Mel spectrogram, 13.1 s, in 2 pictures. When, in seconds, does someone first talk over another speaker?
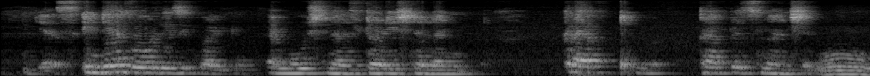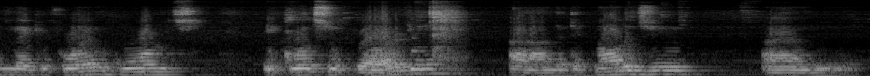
none

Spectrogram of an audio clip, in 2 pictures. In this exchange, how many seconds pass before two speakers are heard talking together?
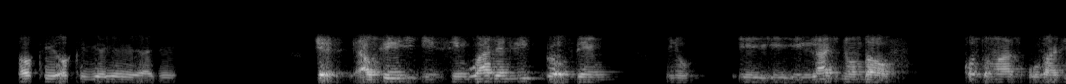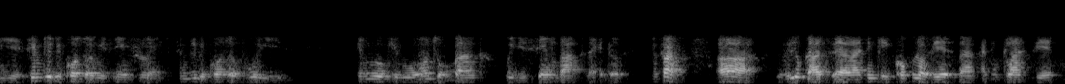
none

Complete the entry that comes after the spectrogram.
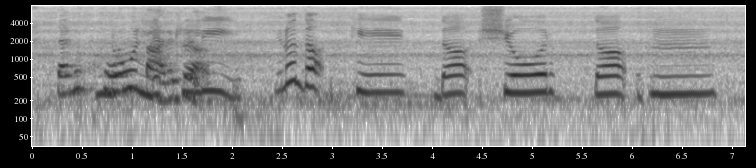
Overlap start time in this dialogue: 0.7 s

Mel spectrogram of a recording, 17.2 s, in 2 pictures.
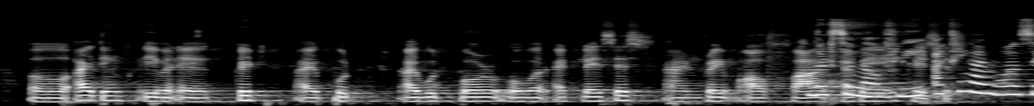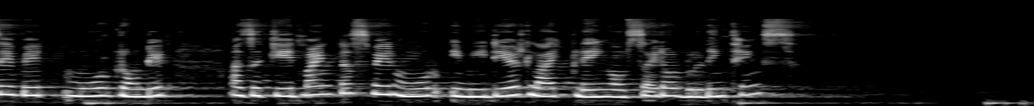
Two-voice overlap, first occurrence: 6.7 s

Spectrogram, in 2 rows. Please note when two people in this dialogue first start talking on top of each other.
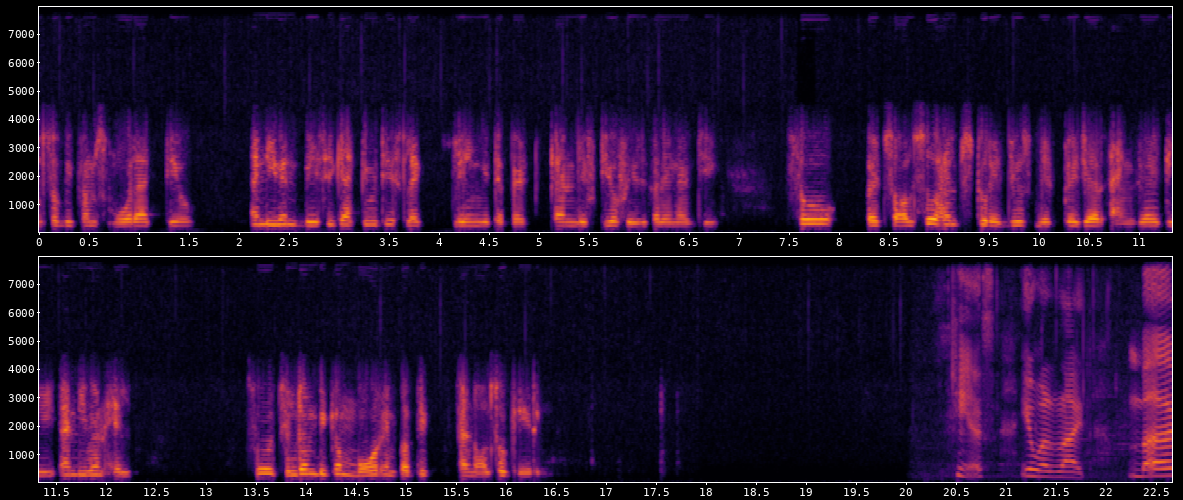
none

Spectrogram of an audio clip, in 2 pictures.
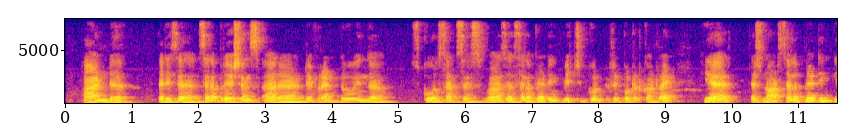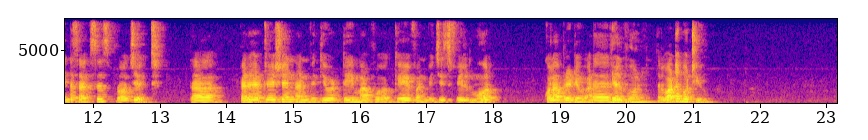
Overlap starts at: none

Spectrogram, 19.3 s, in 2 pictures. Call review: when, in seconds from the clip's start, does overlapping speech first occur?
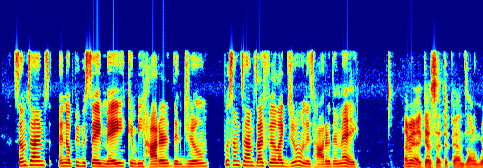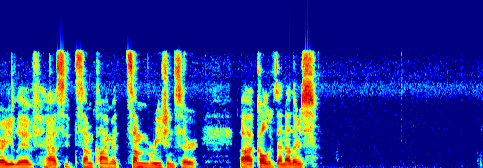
none

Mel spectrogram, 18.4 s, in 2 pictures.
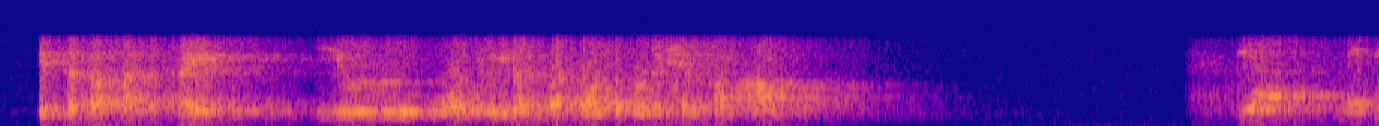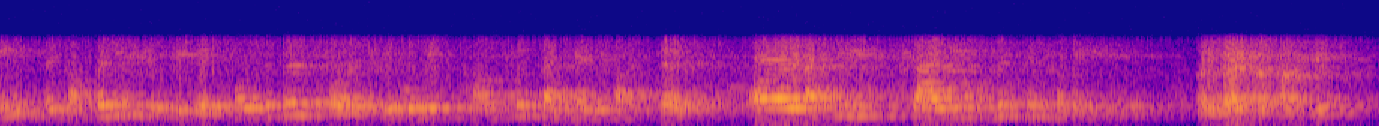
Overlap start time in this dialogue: none

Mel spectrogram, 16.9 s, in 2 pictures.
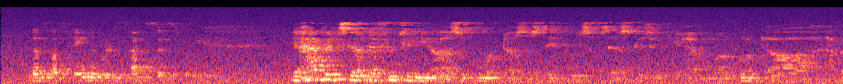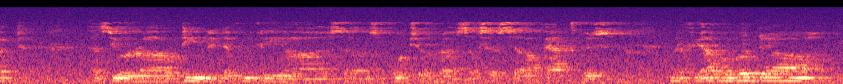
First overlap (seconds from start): none

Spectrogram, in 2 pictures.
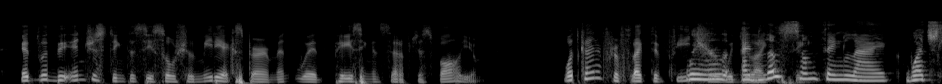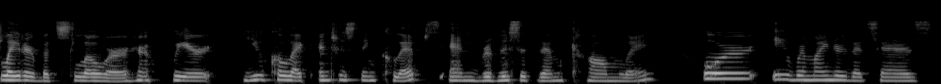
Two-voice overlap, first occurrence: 6.9 s

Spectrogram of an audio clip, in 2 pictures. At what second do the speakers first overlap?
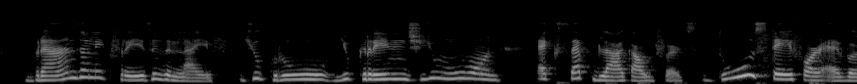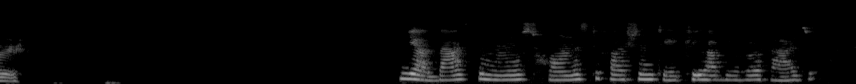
none

